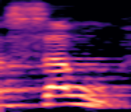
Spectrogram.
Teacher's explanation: یہاں پر واو لین ہے تو اسے جلدی اور نرمی سے پڑھیں گے اور سین سیٹی کو تیز پڑھیں گے۔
